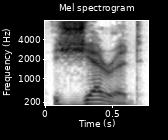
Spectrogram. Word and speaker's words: Gerard: This is from Gerard with a soft G, not a hard G.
